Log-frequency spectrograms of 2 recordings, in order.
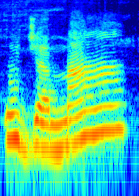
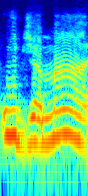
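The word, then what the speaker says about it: Ujamaa: a or a yeah for most languages the a sound pretty uniformly says Ah okay so U not AMA and I'm saying ah because in kahili well the word UJ is spelled you uh spelled uh u j a m a a so in kiswahili each vowel gets its own pulse so with the two A's being at the end of the word then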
